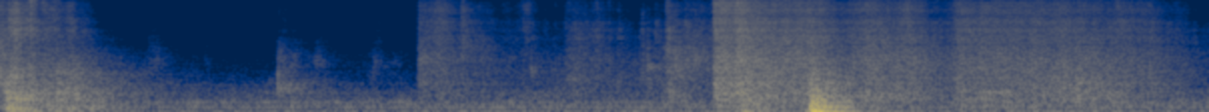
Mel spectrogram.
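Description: Frozen food in plastic bags rustling as it is packed into a cardboard box, with a heavy thump about four seconds in as a package drops in.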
